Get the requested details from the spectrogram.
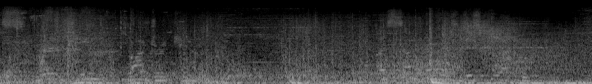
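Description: Game spells crash and explode in a fight.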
